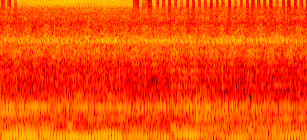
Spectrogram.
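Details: Low droning ambient music with a steady hum and faint high pulsing, no animal voice. Only the electronic drone and its soft rhythmic throbbing fill the moment.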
